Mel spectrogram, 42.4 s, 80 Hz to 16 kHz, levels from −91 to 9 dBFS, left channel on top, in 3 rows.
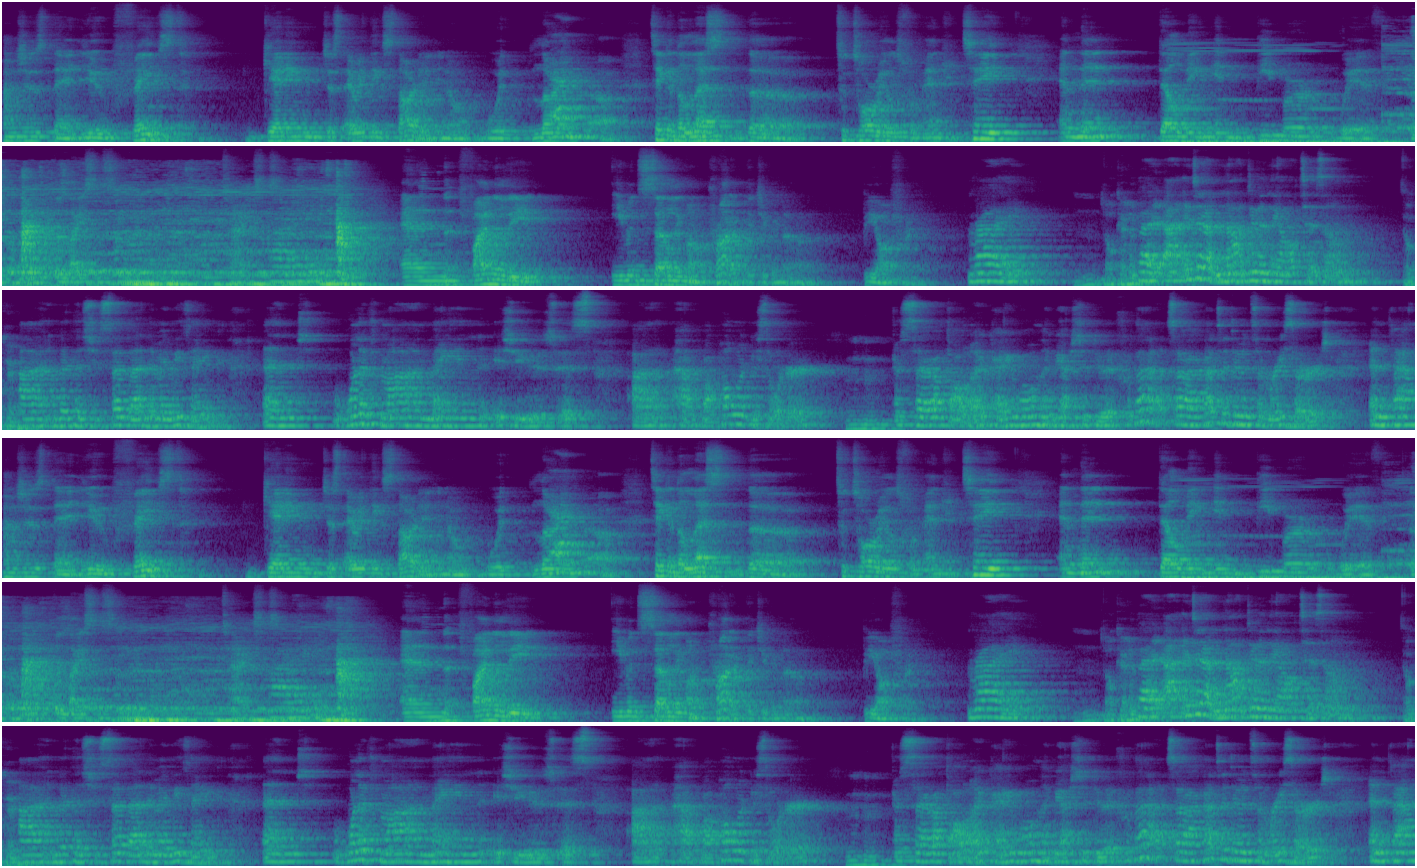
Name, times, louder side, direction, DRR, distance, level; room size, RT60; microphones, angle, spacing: voice 1, 0.0-1.9 2.4-8.0 8.3-11.0 11.5-17.0 17.8-19.5 20.2-22.2 22.7-23.3 24.8-25.5 28.1-28.5 36.7-37.0, equal, 15° right, -10 dB, 2.5 m, -27 dB
voice 2, 10.6-11.1 16.8-17.5 23.8-24.4 25.4-27.7 28.4-36.3 37.2-42.3, left 1 dB, 35° right, -9 dB, 2.0 m, -26 dB
sound 1, 11.6-12.3 12.8-13.2 13.8-17.8 18.3-18.6, left 1 dB, 75° left, 1.3 m, -20 dB
sound 2, 11.8-16.1, equal, 5° left, 0.3 m, -29 dB
16.5 x 6.7 x 2.5 m, 1.4 s
head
